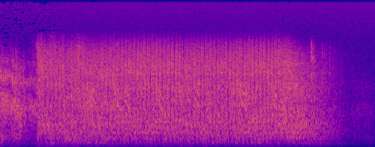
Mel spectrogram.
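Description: Film soundtrack of a shootout: many guns firing at once in a dense, unbroken barrage of rapid shots, which dies away near the end.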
